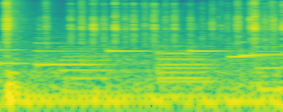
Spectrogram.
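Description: A quick run of light, sharp clicks from a custom mechanical keyboard being worked on by hand, over background music with a melody.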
